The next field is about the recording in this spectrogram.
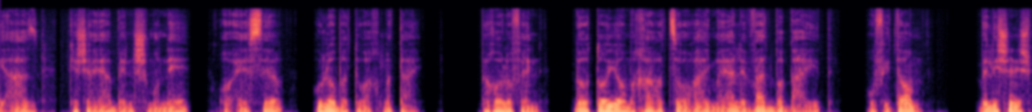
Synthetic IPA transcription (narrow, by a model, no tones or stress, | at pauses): ʔazkeʃehajabe̞nʃmo̞ne̞ | ʔo̞ʔese̞ʁ | hulo̞batuaχmata̰j | b̥eχo̞lo̞fe̞n | beoto̞jo̞maχaʁat͡soːʁaimajale̞vadbaba̰it | upito̞m | beliʃeniʃ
